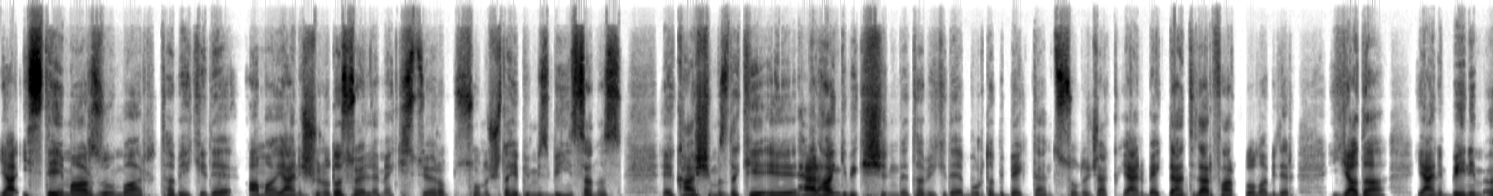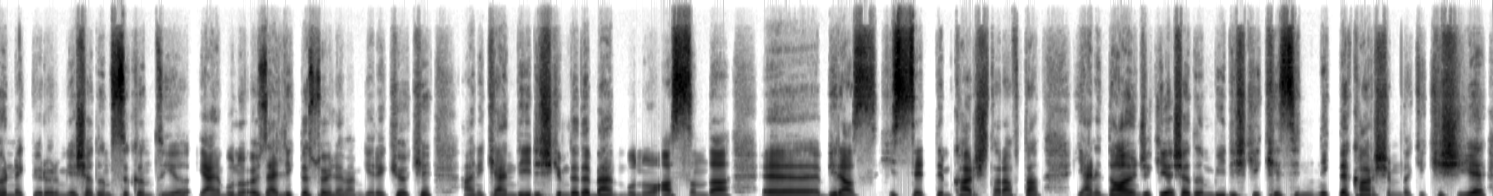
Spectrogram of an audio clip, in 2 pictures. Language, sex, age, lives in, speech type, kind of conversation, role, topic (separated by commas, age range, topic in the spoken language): Turkish, male, 25-29, Bulgaria, conversation, advice, user, Eski ilişkimi unutamazken hızlıca yeni bir ilişkiye başlama isteğiyle nasıl başa çıkabilirim?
